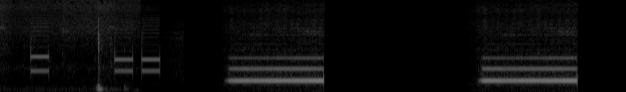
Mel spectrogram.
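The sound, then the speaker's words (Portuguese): A telephone number is dialed in a few quick touch-tone beeps, then two long, steady ringback tones sound with a silent gap between them, and the call goes unanswered. “Ela não está atendendo. Liga de novo.”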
